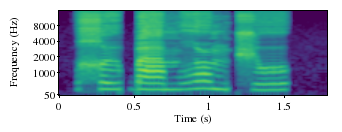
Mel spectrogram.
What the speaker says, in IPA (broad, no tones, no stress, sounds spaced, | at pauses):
χ ɯ ɓ a m ðˤ o m t͡ʃ o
